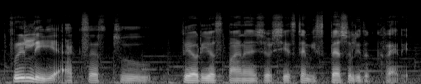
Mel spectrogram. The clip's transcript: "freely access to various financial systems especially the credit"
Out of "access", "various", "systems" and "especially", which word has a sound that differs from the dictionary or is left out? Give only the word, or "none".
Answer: systems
